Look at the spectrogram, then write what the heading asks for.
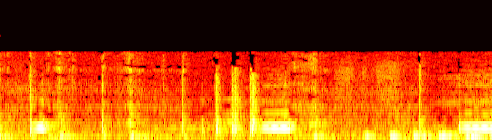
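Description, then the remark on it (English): Telephone line tones sound in a few short, steady beeps while a call is dialed, separated by clicks and clattery handling noise, fairly loud with a thin, band-limited phone-line quality. “we're well on our way to calling up WITR”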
